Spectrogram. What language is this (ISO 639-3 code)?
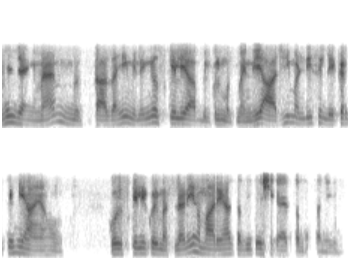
urd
